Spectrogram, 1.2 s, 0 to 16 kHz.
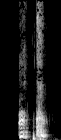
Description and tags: When you don´t find what you´re looking for, it´s better to do it by yourself :-). My sneeze recorded with an HTC U11 Plus and corrected in Adobe Audition.
allergy, chills, cold, loud, sneeze, woman-sneeze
